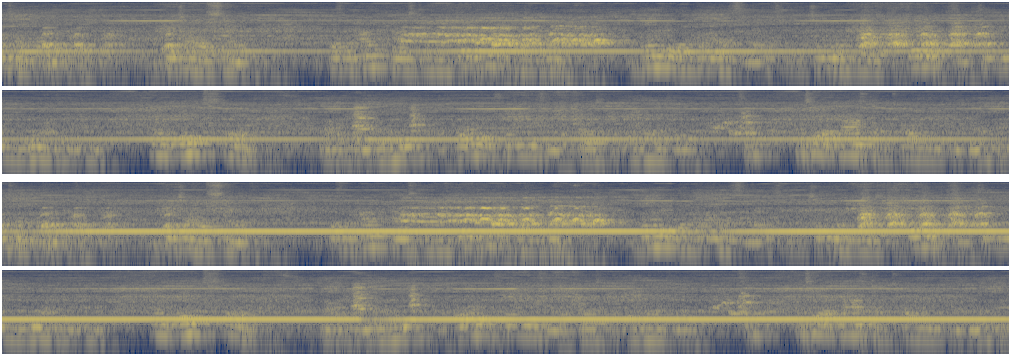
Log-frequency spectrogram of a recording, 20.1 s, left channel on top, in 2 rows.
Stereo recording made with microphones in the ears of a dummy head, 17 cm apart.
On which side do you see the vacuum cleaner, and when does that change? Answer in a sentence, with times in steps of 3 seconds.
In this clip you hear the vacuum cleaner on the left from 0 s, in the centre from 6 s and on the right from 9 s.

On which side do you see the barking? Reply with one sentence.
In this clip you hear the barking on the right.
